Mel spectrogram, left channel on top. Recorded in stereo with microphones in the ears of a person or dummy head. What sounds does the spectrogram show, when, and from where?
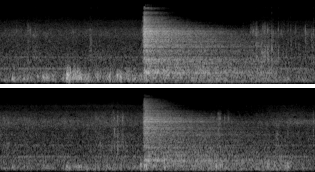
1.4 s a door slam: 25° left (ahead or behind), 3.5 m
